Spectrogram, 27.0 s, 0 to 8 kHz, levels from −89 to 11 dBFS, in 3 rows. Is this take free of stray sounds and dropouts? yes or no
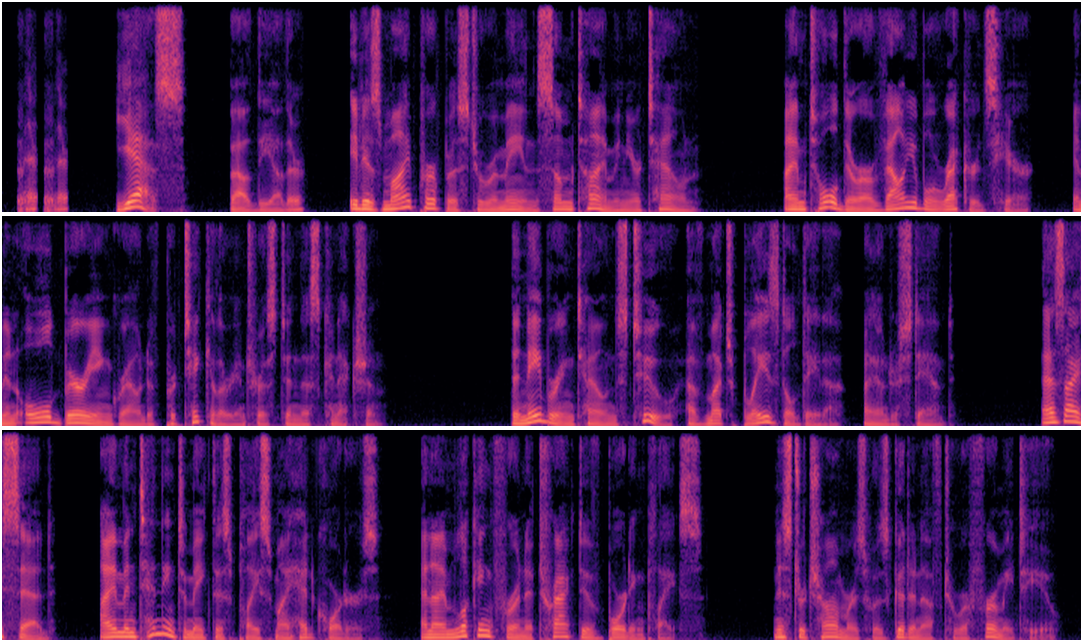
no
